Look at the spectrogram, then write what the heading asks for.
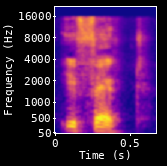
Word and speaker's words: effect: अब E double F ई सी टी इफेक्ट, ठीक है, आप इसका प्रोनाउंसिएशन देखो, इफेक्ट, ये एज ए नाउन यूज़ करा जाता है मैक्सिमम।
